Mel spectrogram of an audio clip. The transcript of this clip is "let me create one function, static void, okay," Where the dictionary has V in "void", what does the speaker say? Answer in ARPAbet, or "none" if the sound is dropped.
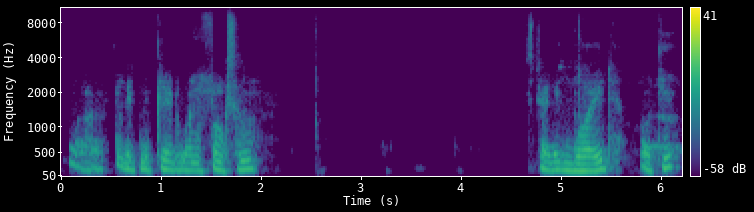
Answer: B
